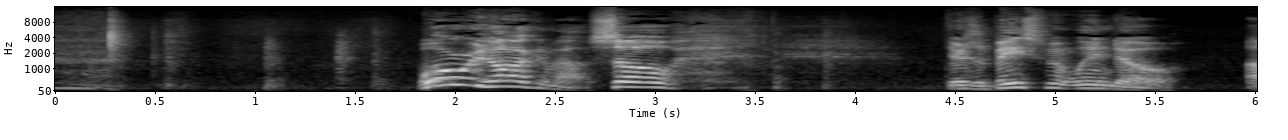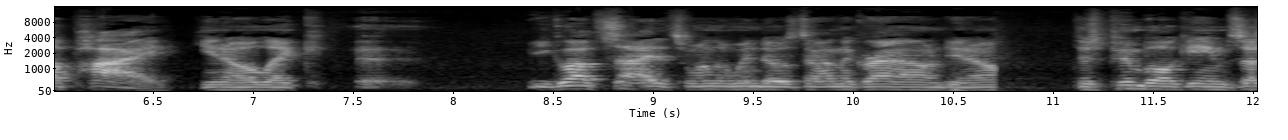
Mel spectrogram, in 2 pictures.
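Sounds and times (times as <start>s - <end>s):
man speaking: 1.8s - 3.3s, 4.5s - 7.8s, 8.4s - 12.0s.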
